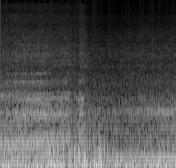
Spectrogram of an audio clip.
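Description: A motorcycle engine runs during carburetor jet tuning, a loud, close, steady buzzing drone with a slight dip in revs midway.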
